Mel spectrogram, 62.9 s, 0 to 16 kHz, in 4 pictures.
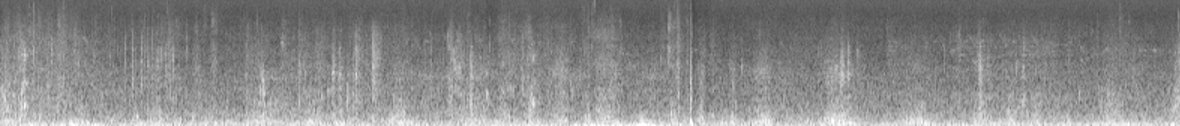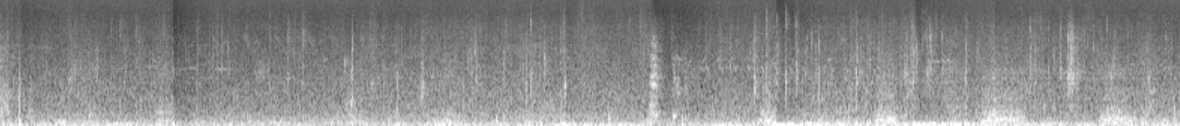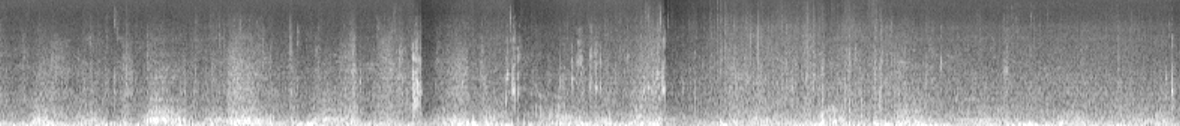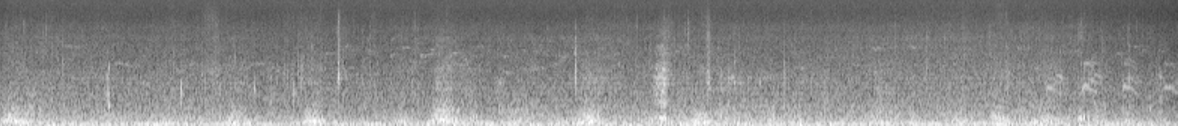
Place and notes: Very Close to Hereford Cattle at Bredenbury, Herefordshire, UK - On The Farm
I am standing quite still against the fence while a number of Herefords come close enough to sniff my coat and chew the shotgun mic cover. Eventually they get bored and begin to wander away. Recorded with a Mix Pre 3, 2 Sennheiser MKH 8020s and a Rode NTG3.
